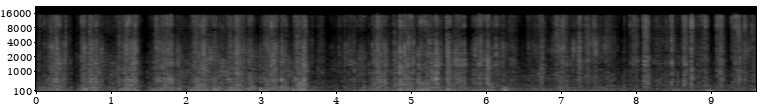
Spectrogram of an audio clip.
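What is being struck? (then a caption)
Polymer foam scrub sponge. Fingernails scratch the bumpy surface of a dry, round, hand-sized yellow polymer-foam scrub sponge with a smiley face and a porous, textured body. The result is a dense, continuous crinkly scratching with rapid, irregular strokes and bright, hissy texture that swells and dips in loudness throughout.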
